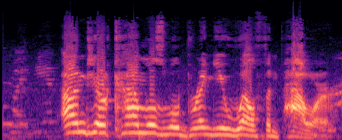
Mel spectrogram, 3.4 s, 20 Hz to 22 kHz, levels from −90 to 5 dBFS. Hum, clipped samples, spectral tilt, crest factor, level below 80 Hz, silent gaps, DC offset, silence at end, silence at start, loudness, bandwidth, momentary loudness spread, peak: none; under 0.1%; -6 dB/octave; 12 dB; -46 dBFS; none; under 0.1%; 0 s; 0.05 s; -11 LUFS; 12.5 kHz; 5 LU; 0 dBFS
